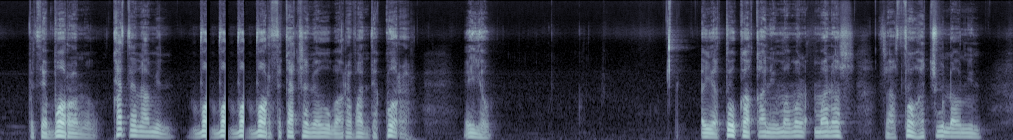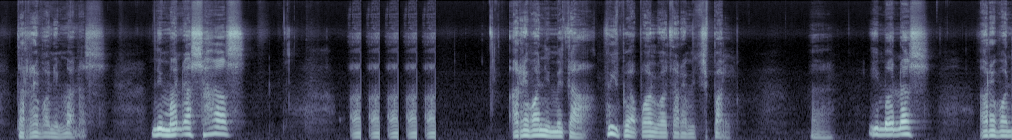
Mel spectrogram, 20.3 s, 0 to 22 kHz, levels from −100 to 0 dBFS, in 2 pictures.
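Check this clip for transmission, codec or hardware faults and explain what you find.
Two bursts of a CD stuck on one turn, at 2.06 to 2.62 s and 13.74 to 14.48 s. A scratch throws the laser back a track, so a 0.19 s slice of speech repeats three and then four times, with a brief mute at each jump. The identical, evenly timed loops set it apart from packet-loss concealment, which stretches or fades the repeated audio.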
